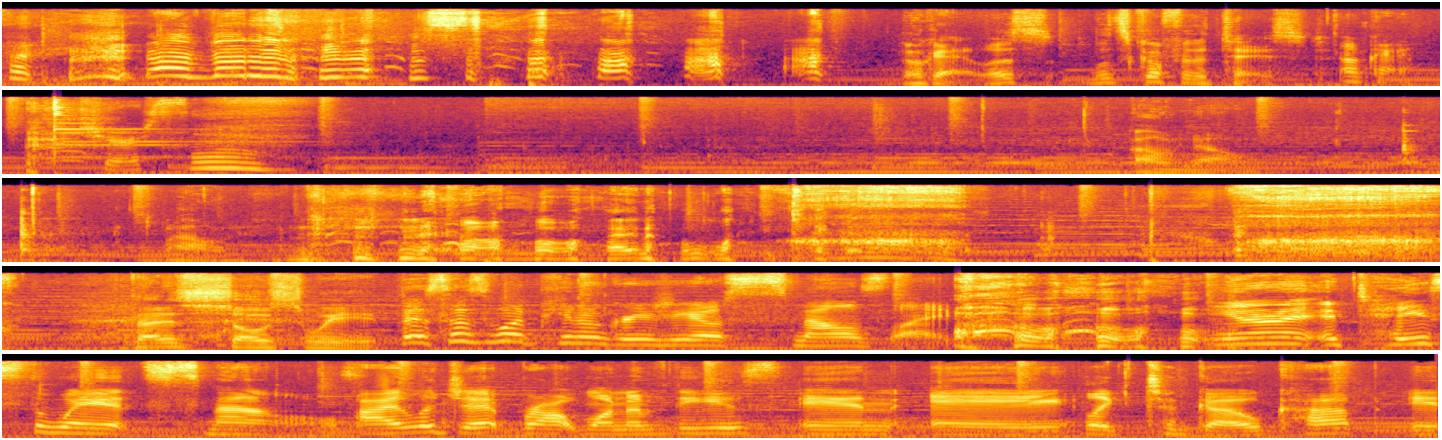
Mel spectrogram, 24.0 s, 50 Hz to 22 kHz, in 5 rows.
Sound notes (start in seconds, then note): 0.0 laugh; 4.8 glasses clinking; 5.9 gentle orchestral music; 13.3 gagging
